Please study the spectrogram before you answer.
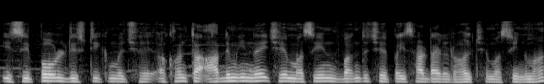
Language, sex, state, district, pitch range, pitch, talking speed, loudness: Maithili, male, Bihar, Supaul, 130-150 Hz, 140 Hz, 200 wpm, -19 LUFS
